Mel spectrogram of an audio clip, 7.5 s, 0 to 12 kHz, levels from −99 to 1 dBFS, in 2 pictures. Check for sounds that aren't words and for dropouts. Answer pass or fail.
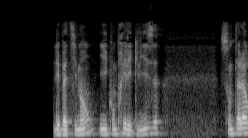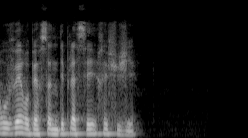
pass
